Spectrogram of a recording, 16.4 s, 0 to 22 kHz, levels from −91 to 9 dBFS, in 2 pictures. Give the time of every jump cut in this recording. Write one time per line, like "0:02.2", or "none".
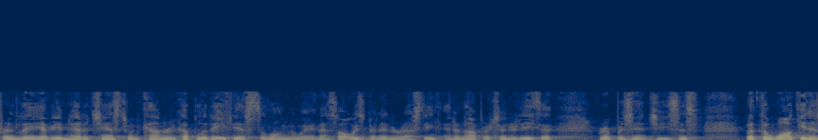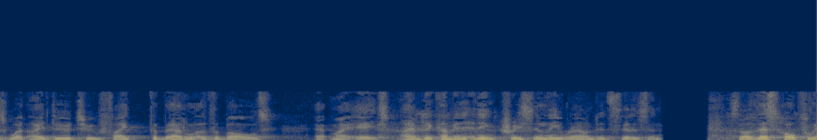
0:13.8

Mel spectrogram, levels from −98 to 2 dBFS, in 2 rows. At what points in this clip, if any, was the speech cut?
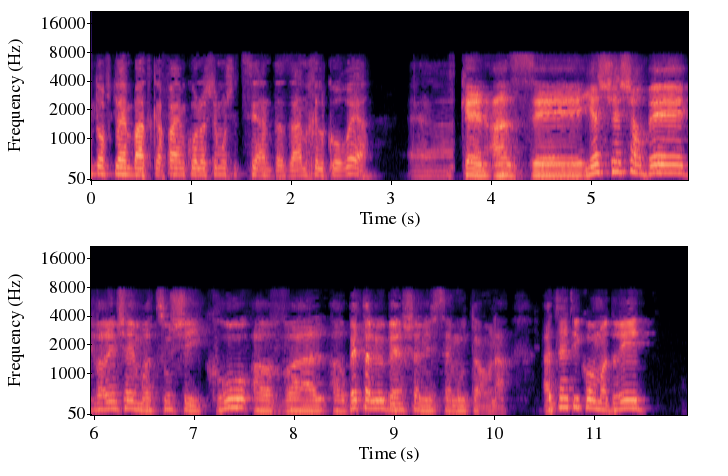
0:03.6
0:10.4

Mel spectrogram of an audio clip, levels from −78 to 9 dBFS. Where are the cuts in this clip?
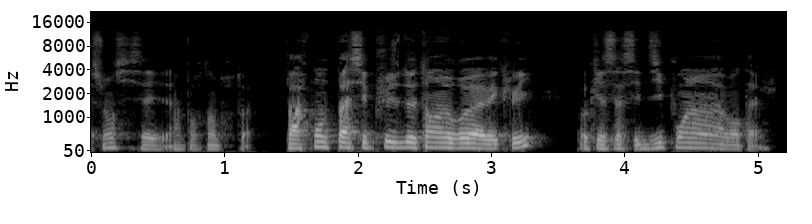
0:01.4

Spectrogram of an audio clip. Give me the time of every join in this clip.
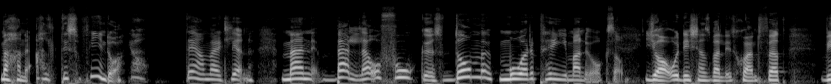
0:04.4

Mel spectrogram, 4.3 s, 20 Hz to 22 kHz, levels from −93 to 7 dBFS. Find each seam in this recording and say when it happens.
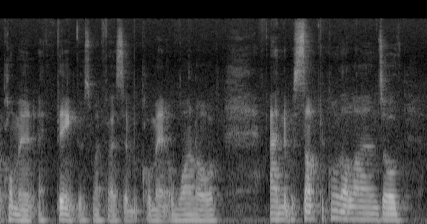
none

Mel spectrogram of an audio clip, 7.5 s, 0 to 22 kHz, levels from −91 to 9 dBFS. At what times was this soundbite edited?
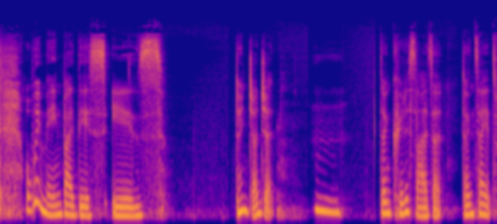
none

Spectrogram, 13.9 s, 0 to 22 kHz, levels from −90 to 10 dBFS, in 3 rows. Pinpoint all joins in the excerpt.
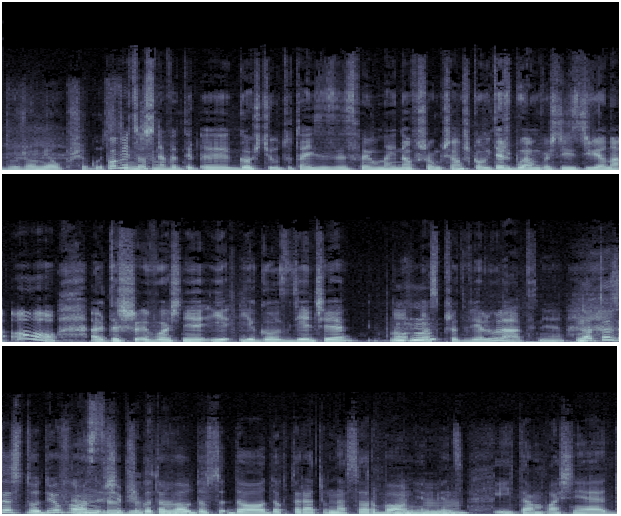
0:01.1

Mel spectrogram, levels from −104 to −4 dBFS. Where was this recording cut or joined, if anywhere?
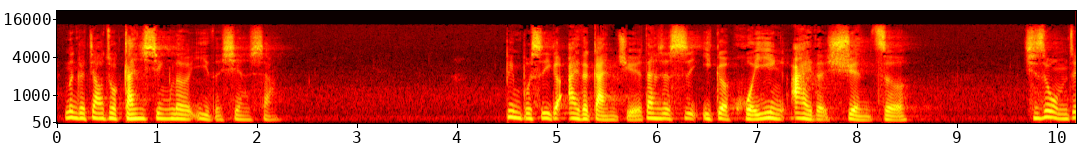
none

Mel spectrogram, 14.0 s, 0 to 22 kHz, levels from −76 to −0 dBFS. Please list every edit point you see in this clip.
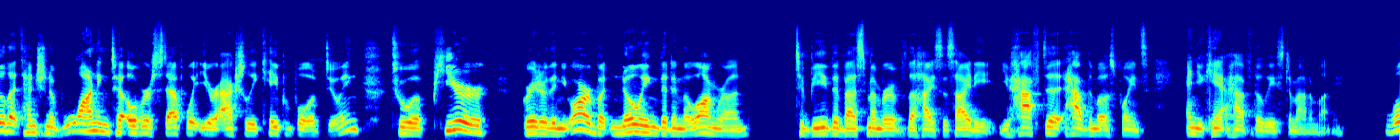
none

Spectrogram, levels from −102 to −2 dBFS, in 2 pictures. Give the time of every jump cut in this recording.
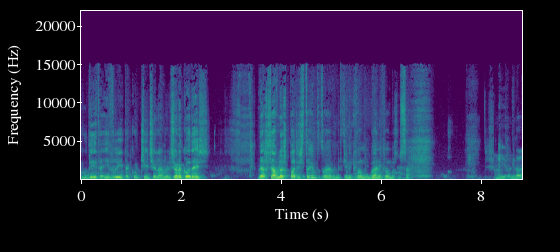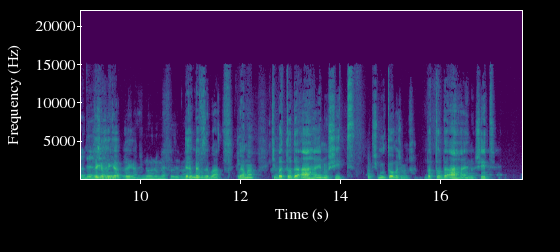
0:08.2
0:11.9

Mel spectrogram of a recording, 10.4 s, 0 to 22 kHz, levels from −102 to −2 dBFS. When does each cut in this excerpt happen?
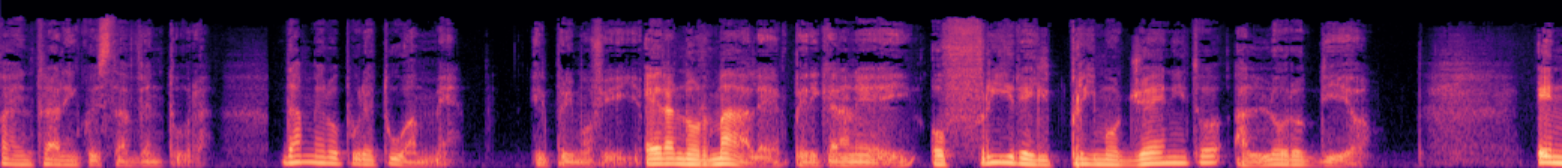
0:04.3

